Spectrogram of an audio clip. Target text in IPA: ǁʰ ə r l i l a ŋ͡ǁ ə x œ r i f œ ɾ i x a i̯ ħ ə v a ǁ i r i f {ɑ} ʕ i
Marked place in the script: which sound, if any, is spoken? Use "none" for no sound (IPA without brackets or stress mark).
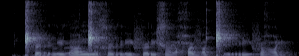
ə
